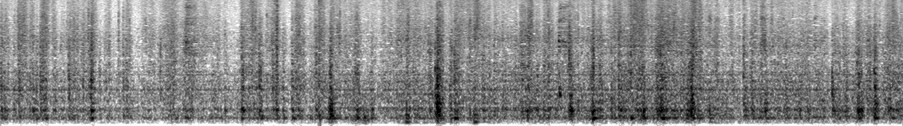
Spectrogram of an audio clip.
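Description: Faint rustling and soft irregular ticks of a duvet and its fabric cover being handled, lifted and shaken out.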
